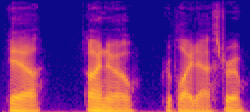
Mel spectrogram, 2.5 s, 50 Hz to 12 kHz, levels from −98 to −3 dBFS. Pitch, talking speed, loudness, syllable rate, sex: 90 Hz, 120 wpm, -20 LUFS, 4.1 syllables/s, male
